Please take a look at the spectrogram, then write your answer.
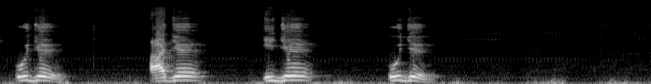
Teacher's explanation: جیم یہ حروف کلکلہ میں سے ہے، اس میں کلکلا خوب ظاہر کریں گے. اس کو آج یا آج یا آج اس طرح نہیں پڑھیں گے بلکہ ساکن کلکلا کریں گے. · جیم کو جب ادا کریں گے تو اس کی آواز منہ میں پھیل جائے گی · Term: حروف شجریہ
